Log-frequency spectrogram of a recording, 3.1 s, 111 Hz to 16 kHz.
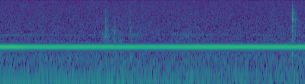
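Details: Rotel RVC220 CB27/81 UK FM CB radio receiving after reverse-polarity repair (audio IC replaced), 100 µV S9 test signal, volume slightly lowered: clean steady mid-pitched tone over quiet hum; receiver audio path working properly.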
